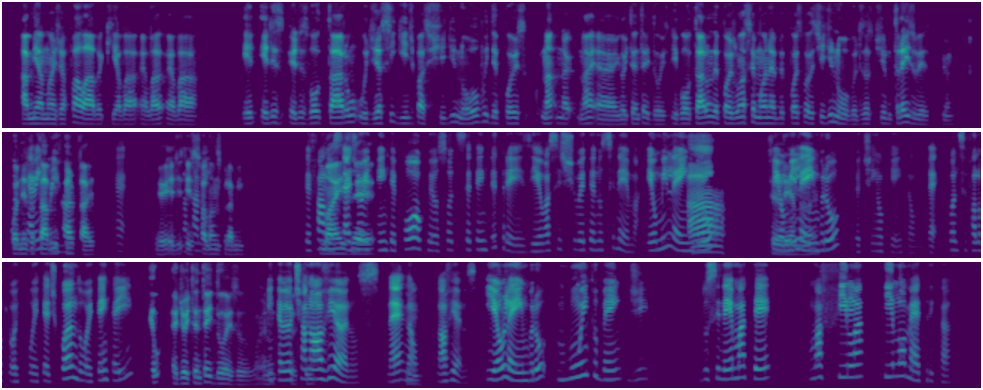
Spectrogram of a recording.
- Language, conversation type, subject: Portuguese, podcast, Qual filme te transporta para outro mundo?
- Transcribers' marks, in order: none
